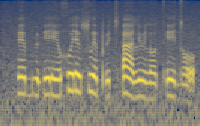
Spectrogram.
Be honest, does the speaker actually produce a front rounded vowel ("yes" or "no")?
yes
